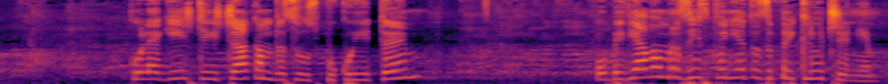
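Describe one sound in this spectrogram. A woman speaks formally into a microphone.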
